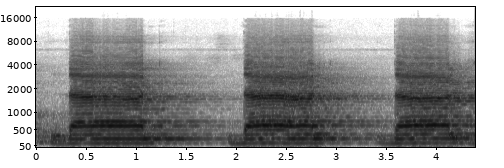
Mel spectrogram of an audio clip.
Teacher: تو زبان کی نوک اور ثنایا اولیاء کی جڑ سے کیا نکلتا ہے؟ دال نکلتا ہے · जुबान की नोक और सना औलिया की जड़ तो वही मखरज दाल का भी है। ता और दाल का मखरज सेम है।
